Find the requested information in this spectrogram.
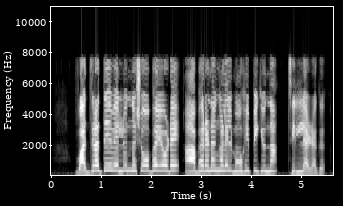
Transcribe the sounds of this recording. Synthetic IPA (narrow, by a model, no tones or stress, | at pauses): ʋɐd͡ʑrɐt̪ːeʋelːunːɐɕo̞ːbʱɐjo̞ːɽe̞aːbʱɐɾɐɳɐŋːɐɭilmo̞ːɦipːik̬ʲːunːɐ | t͡ɕilːɐɻɐɣɨ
